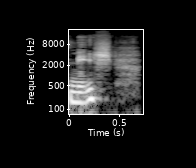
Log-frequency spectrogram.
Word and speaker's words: niche: my thought is definitely how do pronounce nich or Niche uh I think the English pronunciation is Niche but I do really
